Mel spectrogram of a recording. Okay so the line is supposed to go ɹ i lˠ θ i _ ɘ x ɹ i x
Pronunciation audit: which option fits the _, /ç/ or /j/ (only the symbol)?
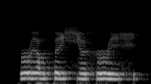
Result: ç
